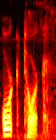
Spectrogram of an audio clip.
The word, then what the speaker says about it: Orktork: as Bevel's Hill, it's known as Orktork, which apparently is a more accurate it goes back more to the original Indian way of pronouncing it.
